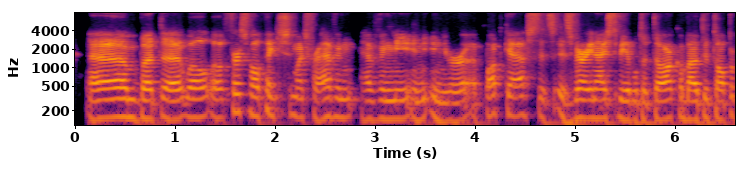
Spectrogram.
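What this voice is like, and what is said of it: Dutch accent. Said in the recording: “another non-North American accent because I'm from the Netherlands”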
